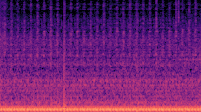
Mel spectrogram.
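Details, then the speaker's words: Van engine after a long crank to start, mic windscreen off. A lumpy, uneven idle with a loose thumping pulse around three per second: rough running. Oil is low on the dipstick; cause not confirmed. "Rough, bro. That sounds like [ __ ] Have you guys heard enough?"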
